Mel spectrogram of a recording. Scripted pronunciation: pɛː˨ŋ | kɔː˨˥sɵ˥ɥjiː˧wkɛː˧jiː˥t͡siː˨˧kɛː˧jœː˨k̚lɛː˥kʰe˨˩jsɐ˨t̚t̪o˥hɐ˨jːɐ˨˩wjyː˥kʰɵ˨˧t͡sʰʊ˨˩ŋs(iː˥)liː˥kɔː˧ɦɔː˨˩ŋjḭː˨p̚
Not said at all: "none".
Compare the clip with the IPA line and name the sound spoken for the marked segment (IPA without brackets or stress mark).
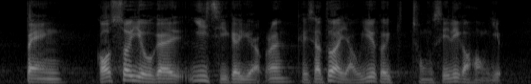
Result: iː˨˥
